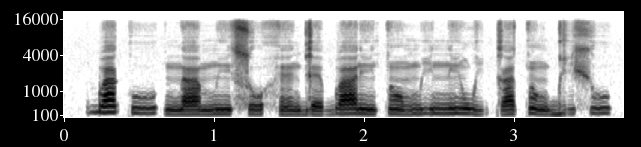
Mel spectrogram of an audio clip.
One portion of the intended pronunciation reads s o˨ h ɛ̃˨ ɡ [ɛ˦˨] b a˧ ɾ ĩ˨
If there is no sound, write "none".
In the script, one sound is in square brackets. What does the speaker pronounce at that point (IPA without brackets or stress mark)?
ɛ˨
